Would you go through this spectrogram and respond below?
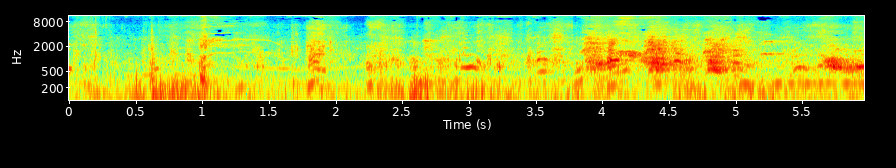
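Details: Dog in Brazil persistently jumping to catch a tire, giving several short barks and yips that grow louder and more frequent in the second half, with thuds and rustling in the background.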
